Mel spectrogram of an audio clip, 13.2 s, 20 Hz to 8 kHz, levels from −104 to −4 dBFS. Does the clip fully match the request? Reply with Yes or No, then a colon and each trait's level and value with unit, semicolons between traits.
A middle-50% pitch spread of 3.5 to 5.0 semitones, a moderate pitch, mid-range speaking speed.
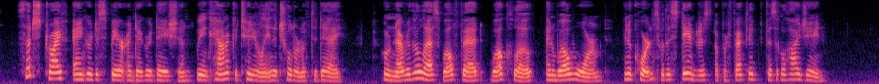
No: average, 3.1 semitones; medium, 175 Hz; average, 155 wpm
